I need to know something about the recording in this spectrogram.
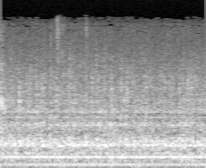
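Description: A steady low hum with a faint even hiss, unchanging throughout, with no knocks or clatter standing out.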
